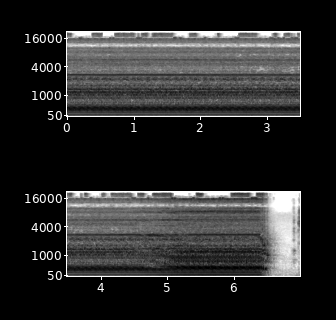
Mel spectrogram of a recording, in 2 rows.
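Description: A LOKITHOR JA400 portable air compressor pumps with a steady, loud, close mechanical drone and buzz that holds evenly, rises slightly near the end, then cuts off abruptly.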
